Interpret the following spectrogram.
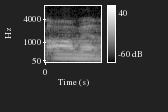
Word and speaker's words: amen: there how how do amen is not a word that has anything to do with men or women it's pronounced almond i believe i think it's a german word it doesn't have to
